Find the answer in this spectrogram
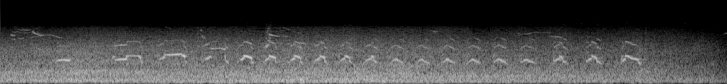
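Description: Birds calling: a quick run of short calls that rise and fall in pitch, about three a second, over a steady rushing noise.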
